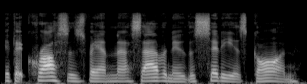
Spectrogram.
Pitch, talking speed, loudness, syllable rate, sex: 145 Hz, 195 wpm, -21 LUFS, 4.8 syllables/s, female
